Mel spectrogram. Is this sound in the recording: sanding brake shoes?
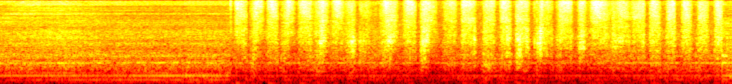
yes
